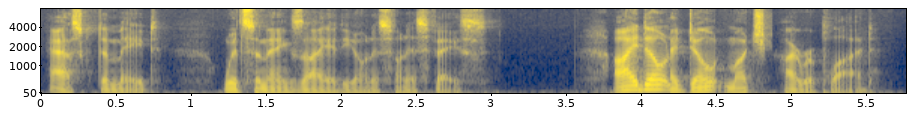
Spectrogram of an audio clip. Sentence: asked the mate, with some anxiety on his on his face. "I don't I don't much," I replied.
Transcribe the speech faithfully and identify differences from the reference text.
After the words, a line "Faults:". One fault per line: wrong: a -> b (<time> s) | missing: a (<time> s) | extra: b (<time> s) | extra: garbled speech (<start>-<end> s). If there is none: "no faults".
asked the mate, with some anxiety on his on his face. "I don't I don't much," I replied.
Faults:
no faults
